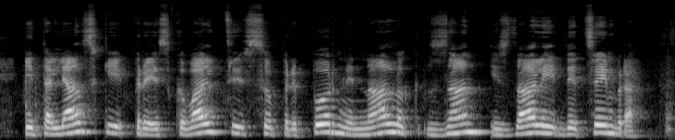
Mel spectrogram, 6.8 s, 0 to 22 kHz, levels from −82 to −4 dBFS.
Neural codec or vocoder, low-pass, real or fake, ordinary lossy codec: none; 19.8 kHz; real; none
